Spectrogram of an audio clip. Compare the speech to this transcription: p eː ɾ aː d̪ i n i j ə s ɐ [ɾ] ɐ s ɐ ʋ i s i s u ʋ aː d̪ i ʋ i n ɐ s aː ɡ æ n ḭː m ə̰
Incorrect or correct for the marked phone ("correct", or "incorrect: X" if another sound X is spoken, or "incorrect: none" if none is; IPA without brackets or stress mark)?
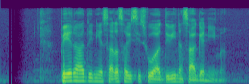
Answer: correct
